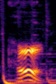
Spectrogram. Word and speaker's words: herb: Another tip, be careful with pronunciation, especially words like herb. In American English, the H is silent, but in British English, it is pronounced.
